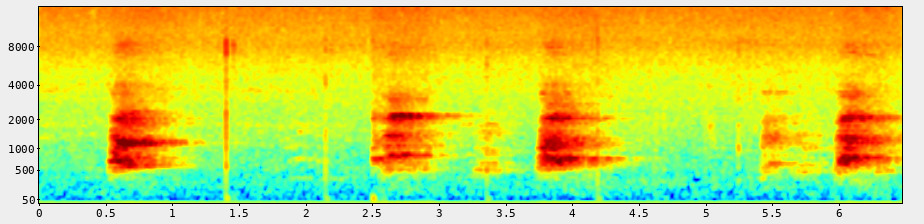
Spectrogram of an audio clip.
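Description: A dog barking faintly in the background, four barks spaced one to two seconds apart.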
